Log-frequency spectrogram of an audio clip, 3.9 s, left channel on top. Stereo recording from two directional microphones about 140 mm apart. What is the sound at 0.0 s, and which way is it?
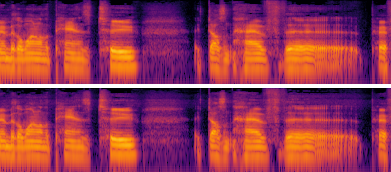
Speech, 30° right (ahead or behind).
